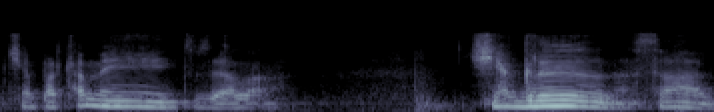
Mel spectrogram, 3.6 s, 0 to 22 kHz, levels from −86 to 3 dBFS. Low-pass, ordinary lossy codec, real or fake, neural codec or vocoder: 7.2 kHz; Opus, 16 kbps; fake; autoencoder, 48 kHz, 128 numbers a frame, DAC-VAE, trained on Japanese speech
